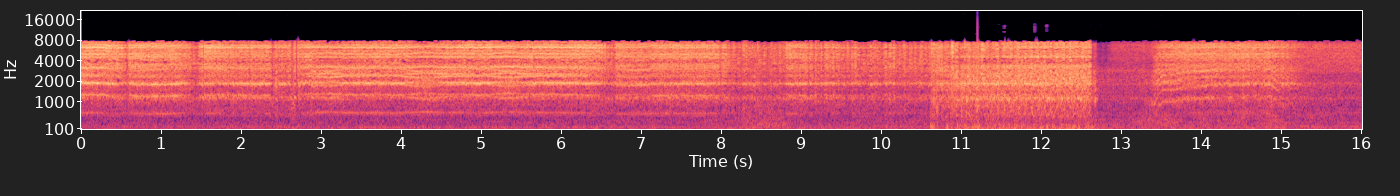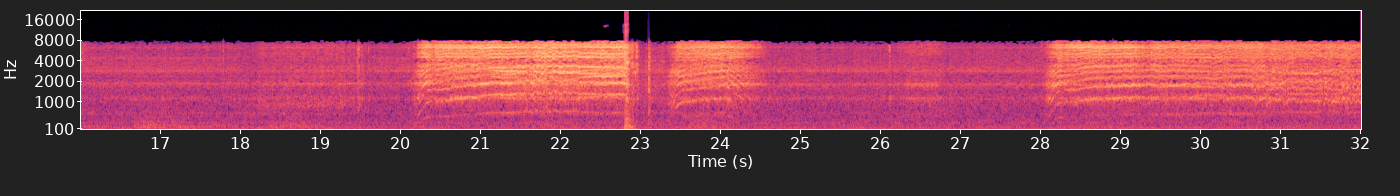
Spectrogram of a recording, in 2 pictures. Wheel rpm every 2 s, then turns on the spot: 160, 160, 160, 160, 160, 140, 90, 70, 0, 20, 130, 110, 20, 10, 130, 150.
18-20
